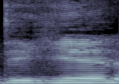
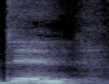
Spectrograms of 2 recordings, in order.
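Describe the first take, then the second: First: A 'y' glide comes between the d and vowel. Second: The vowel follows the d with no glide. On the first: The speaker calls it wrong. "we're not saying din or anything like this" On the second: The speaker calls it right. "Because of this I, I, bitter sound"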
